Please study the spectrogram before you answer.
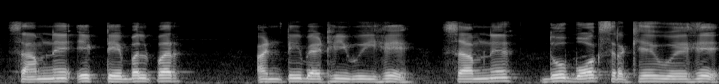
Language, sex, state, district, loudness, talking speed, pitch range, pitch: Hindi, male, Gujarat, Valsad, -16 LUFS, 115 wpm, 125-145 Hz, 135 Hz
